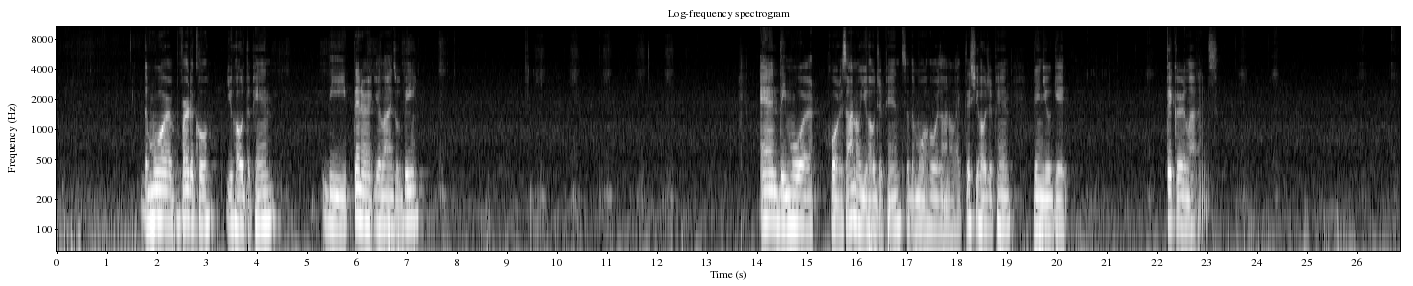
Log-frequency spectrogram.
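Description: A pen nib scratches softly across paper.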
